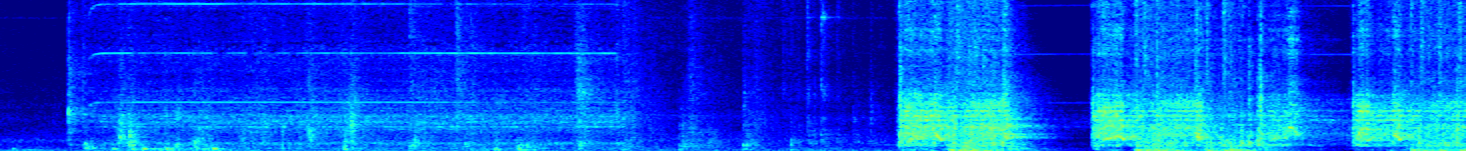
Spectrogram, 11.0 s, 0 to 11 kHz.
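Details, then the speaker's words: Odes Dominator 800 V-twin UTV that suddenly lost power while riding: cranks, fires and runs rough with uneven surging and loud ragged bursts, smoking heavily; something wrong internally, cause unknown. "oh that sounds bad that sounds really bad no wonder the guy didn't want to start it up for me that sounds horrible"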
